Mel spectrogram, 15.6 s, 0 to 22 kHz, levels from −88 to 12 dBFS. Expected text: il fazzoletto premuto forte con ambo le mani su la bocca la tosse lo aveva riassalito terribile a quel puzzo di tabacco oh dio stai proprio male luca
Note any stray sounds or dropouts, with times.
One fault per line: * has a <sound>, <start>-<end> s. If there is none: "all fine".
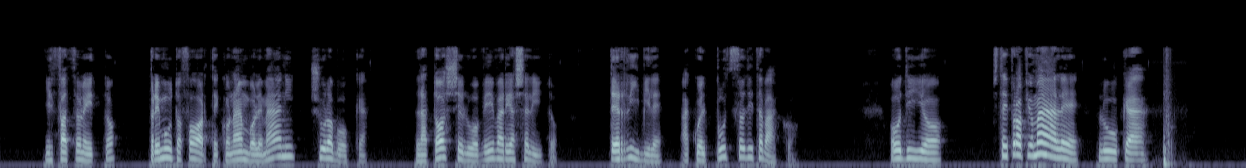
* has a thud, 14.5-14.7 s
